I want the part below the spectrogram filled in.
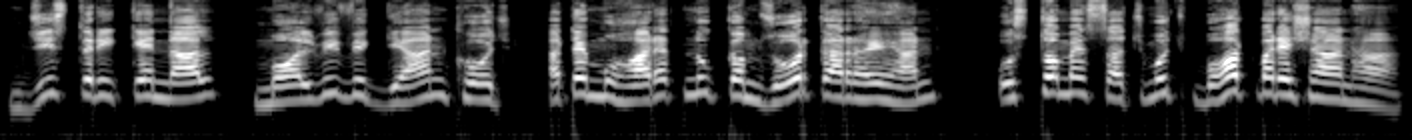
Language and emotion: Punjabi, angry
